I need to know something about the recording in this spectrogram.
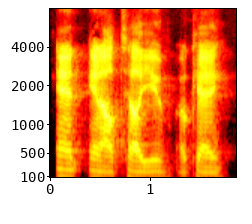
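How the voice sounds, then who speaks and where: A man's voice: low-pitched, fairly even intonation, normal speed, pushed and bright, clean tone. A man co-hosting a casual wrestling podcast, giving informal, matter-of-fact critical commentary. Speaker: podcast co-host.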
